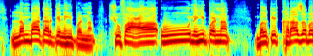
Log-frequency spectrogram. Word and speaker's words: شُفَعَاءُ: ہے۔ یہ لفظ دیکھیے، یہاں پر واو کے اوپر حمزہ ہے اور اس کے اوپر پیش ہے، تو اس کو شفعاء ایسے نہیں پڑھنا، تو ہم اس کا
